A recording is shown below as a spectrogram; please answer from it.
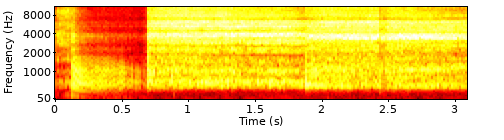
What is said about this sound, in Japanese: そしてドラムドラムでもこれは多分リズムああ、その、後ろで鳴ってくれる。音かどうだろうじゃあドラムからやってみよう。ええお、ええお、おたまちゃんからドラムの音がする。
